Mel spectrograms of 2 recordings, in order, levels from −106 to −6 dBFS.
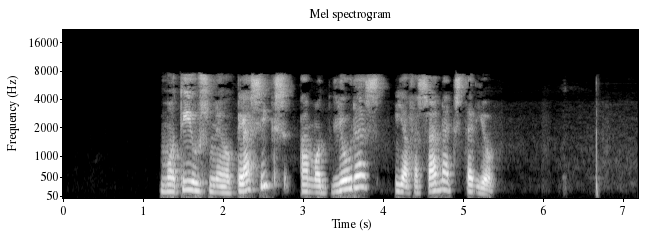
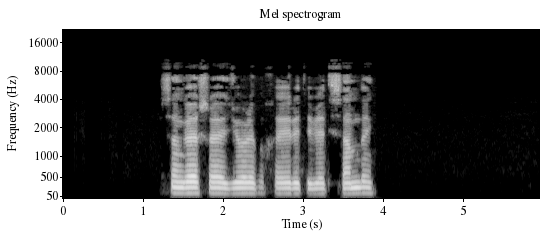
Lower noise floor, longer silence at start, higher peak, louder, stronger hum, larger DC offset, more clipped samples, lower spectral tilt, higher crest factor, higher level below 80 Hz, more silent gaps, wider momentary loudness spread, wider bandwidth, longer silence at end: about the same, under -90 dBFS vs under -90 dBFS; about the same, 1.2 s vs 1.25 s; about the same, -2 dBFS vs -4 dBFS; first, -18 LUFS vs -23 LUFS; neither; neither; neither; about the same, -4 dB/octave vs -3.5 dB/octave; about the same, 18 dB vs 22 dB; first, -62 dBFS vs -76 dBFS; neither; second, 7 LU vs 10 LU; second, 7.8 kHz vs 9.4 kHz; second, 1.85 s vs 2.1 s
